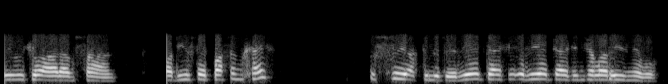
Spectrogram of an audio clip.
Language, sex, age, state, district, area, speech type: Kashmiri, male, 30-45, Jammu and Kashmir, Bandipora, rural, conversation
